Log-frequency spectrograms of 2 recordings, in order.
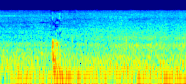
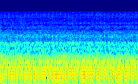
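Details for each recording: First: Car AC cabin blower after cleaning and maintenance of the blower fan: steady, even rush of air with no rattle, squeak or ticking; the earlier annoying noise is gone and it sounds normal. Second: debería sonar así. Oye, cómo está sonando. Y si le doy más, oiga, no debería sonar así.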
